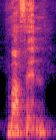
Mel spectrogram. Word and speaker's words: muffin: So muff, in. Notice that I did not make the sound for the second F because it is silent.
